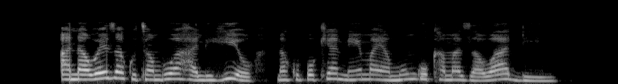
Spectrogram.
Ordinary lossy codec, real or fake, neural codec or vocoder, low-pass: Opus, 64 kbps; real; none; 7.2 kHz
